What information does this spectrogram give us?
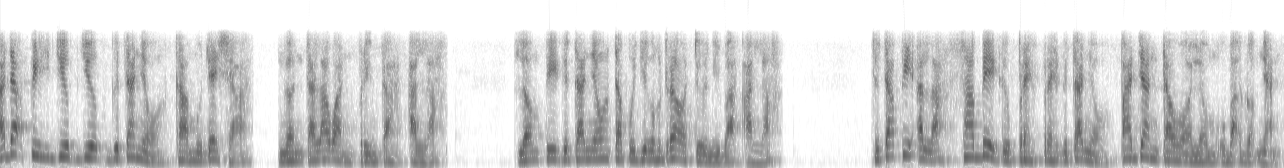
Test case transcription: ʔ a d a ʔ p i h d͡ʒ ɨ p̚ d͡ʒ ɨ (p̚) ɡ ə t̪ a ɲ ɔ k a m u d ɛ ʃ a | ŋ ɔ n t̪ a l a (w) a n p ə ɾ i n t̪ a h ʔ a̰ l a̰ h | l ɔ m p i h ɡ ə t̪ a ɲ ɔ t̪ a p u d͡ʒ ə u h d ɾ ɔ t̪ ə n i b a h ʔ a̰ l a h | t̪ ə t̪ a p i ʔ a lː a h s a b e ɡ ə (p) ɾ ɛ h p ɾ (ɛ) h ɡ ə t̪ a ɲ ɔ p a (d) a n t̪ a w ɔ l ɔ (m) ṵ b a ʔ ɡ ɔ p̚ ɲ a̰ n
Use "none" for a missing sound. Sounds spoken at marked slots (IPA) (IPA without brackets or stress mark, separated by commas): p̚, w, p, ɛ, d͡ʒ, m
